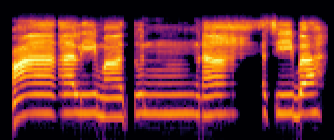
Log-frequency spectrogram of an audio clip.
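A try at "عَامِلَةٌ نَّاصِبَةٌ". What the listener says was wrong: Ami bukan Ali. Amilatun nasibah.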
